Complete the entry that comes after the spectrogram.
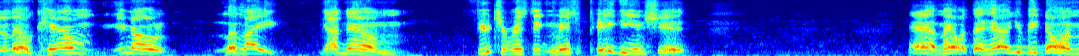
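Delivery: ordinary talk, nothing marked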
